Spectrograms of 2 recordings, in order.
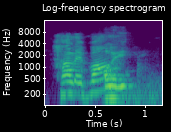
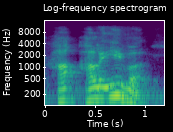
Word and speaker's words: Haleiwa: Haleiwa. – Haleiwa.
